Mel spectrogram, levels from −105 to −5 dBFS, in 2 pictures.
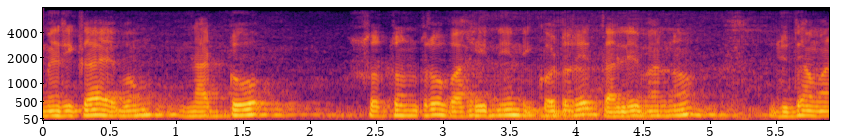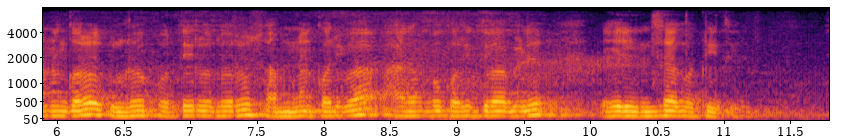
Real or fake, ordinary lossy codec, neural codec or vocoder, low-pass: fake; none; vocoder, 22.05 kHz, 80 mel bands, WaveNeXt; 7.2 kHz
